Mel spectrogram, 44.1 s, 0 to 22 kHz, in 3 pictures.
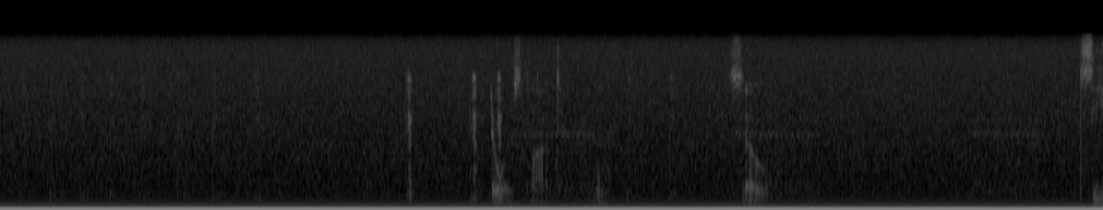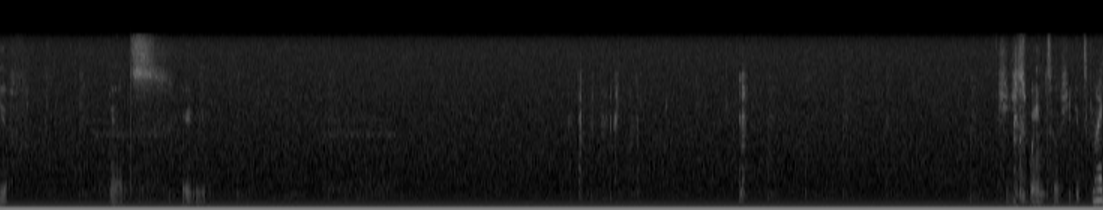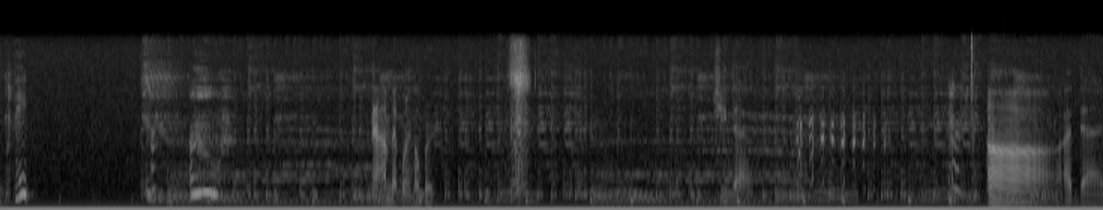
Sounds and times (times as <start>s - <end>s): Speech: 6.5s - 7.5s, 34.4s - 35.2s, 42.6s - 44.1s.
